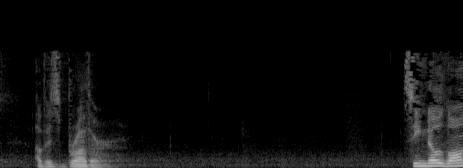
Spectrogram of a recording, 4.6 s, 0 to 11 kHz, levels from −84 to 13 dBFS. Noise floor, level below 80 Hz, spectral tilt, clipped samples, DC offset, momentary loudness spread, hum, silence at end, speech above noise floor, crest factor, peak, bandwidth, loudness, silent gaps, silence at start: -61 dBFS; -60 dBFS; -7 dB/octave; under 0.1%; under 0.1%; 22 LU; none; 0 s; 40 dB; 20 dB; -8 dBFS; 8 kHz; -24 LUFS; none; 0.35 s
